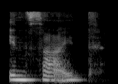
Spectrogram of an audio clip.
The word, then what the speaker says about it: insight: Wawasan is Insight. insight. And do not forget, if you have G and H, we don't need to pronounce that insight.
